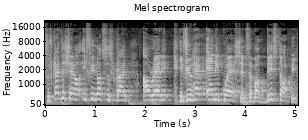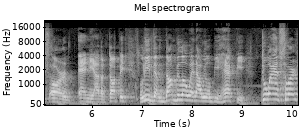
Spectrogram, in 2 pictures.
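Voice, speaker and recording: A man speaks at a high pitch with a non-native accent and lively intonation. His pace is moderate. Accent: foreign. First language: not English. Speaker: fitness youtuber. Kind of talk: tutorial. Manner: casual, direct to camera.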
